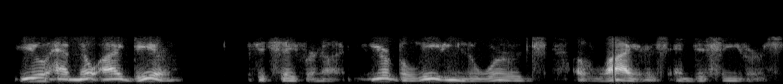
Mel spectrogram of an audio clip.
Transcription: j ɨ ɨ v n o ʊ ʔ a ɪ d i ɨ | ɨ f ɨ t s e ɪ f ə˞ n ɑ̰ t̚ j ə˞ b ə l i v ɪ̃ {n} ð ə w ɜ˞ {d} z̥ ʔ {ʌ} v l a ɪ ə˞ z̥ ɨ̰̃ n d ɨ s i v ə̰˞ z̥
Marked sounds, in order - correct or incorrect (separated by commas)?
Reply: incorrect, correct, correct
